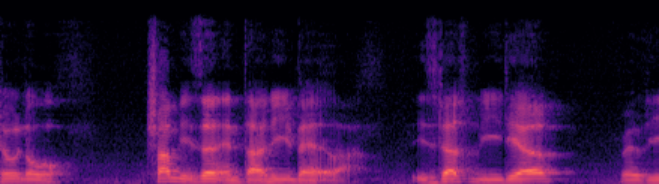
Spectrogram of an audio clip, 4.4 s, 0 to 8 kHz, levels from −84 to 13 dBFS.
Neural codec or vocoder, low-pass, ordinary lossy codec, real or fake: codec, 16 kHz, 0.8 kbps, ZipCodec; 7.2 kHz; none; fake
